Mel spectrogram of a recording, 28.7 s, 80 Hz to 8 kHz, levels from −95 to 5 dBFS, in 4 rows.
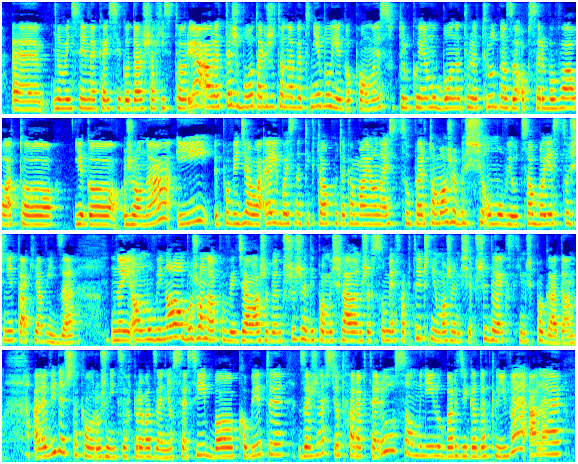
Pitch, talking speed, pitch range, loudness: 245 Hz, 205 wpm, 230-270 Hz, -19 LUFS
